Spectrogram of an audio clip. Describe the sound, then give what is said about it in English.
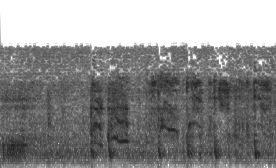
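Someone coughs repeatedly, a rough run of six or seven harsh bursts coming in irregular succession over a few seconds, with throaty rasps between them and no talking. “Hey, stop that coughing.”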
